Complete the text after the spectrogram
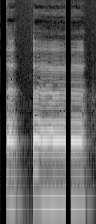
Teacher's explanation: It's actually the long version of the schwa sound. So if we say the schwa sound again uh uh if we make a long noise uh that is the disgusting sound and we find that in words like perfect nurse world.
